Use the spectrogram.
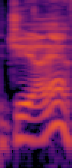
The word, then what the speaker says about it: GIF: github isn't it so I'd always put it as as gif because it's a gif so with a hard G like it is if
